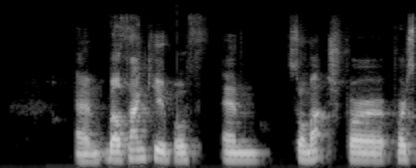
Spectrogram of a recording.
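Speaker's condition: No condition

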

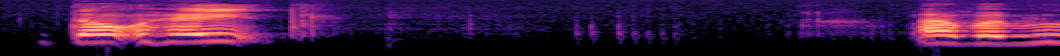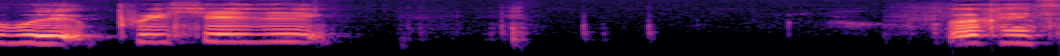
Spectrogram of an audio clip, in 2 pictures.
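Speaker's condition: Cerebral palsy; slurred speech

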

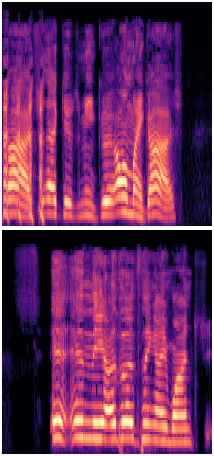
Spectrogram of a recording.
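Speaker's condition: Speech impediment; speech impediment for most of life

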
